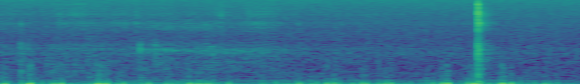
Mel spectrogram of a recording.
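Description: Faint handling of a plastic Mega Construx brick assembly turned in the hand, with one sharp plastic click about three and a half seconds in.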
